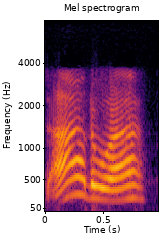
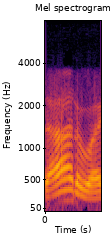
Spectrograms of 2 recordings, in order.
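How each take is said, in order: First: High questioning echo in impression; Bill Cosby. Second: Said in the usual way. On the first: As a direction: repeat it high, as a comedian's question. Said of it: "He goes". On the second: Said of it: "And I said".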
